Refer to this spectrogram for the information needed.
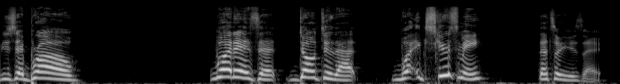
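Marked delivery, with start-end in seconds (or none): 0.2-4.9 mock demanding, stern, authoritative, raised, unhurried voice. Imitating the other speaker scolding the cats: imitating partner's authoritarian voice. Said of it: "it would sound like your authoritarian voice".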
